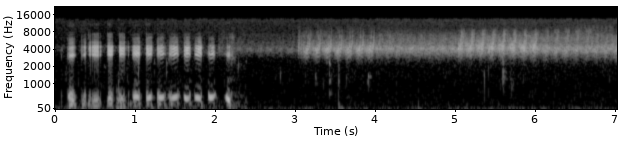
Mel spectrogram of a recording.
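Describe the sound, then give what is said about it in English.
A water boatman insect makes a high, cricket-like sound: a fast, thin trill that repeats over and over, steady and moderately loud. A voice imitates it at the start with a short burst of rapid pulses. “What sort of sound does a boatman make? A very high, crickety sound.”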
